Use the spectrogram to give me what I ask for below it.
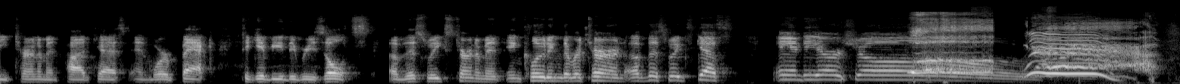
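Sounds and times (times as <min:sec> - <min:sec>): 
speech: 0:00.0 - 0:11.6
person imitating a crowd cheering: 0:09.1 - 0:11.6.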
